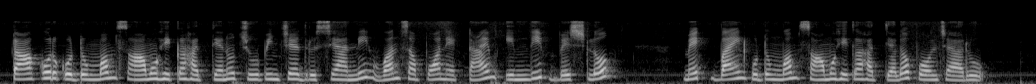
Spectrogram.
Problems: background sounds at intervals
